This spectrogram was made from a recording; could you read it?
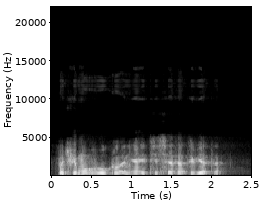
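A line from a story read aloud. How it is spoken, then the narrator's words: Calm relaxed tone. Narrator (Russian): Оба, и доктор, и дама в маске, говорили спокойным, непринужденным тоном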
